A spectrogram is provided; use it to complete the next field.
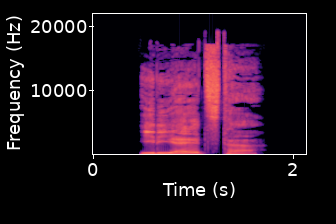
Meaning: inflection of ideell: 1. strong/mixed nominative masculine singular superlative degree 2. strong genitive/dative feminine singular superlative degree 3. strong genitive plural superlative degree
- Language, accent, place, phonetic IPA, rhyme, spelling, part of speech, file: German, Germany, Berlin, [ideˈɛlstɐ], -ɛlstɐ, ideellster, adjective, De-ideellster.ogg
